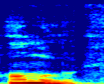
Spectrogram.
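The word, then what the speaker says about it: Rômulo: Homulu. The Homulu? R in Homulu? Portuguese sounds like your H, English H.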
